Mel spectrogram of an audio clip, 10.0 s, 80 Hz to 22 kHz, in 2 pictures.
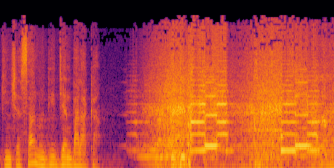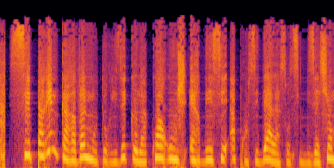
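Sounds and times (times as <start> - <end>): emergency vehicle siren: 1.9 - 5.1.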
